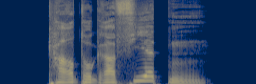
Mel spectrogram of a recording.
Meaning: inflection of kartografieren: 1. first/third-person plural preterite 2. first/third-person plural subjunctive II
- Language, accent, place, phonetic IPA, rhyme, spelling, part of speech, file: German, Germany, Berlin, [kaʁtoɡʁaˈfiːɐ̯tn̩], -iːɐ̯tn̩, kartografierten, adjective / verb, De-kartografierten.ogg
